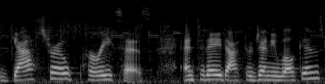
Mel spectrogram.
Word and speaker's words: gastroparesis: gastroparesis? Well, it's exactly how it sounds.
